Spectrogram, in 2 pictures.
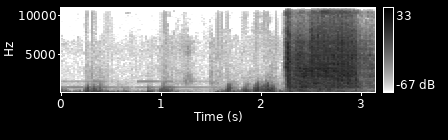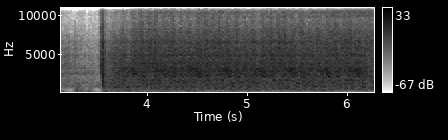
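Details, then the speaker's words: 1987 Mustang GT convertible that sat about 25 years in the Florida sun, started on brake cleaner because the fuel pump isn't running: slow, uneven cranking, then short coughs and roars that won't settle. The engine is flooded, possibly with brake cleaner, and does not start. "I did hear it want to try and start to run I honestly I did I flooded it"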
